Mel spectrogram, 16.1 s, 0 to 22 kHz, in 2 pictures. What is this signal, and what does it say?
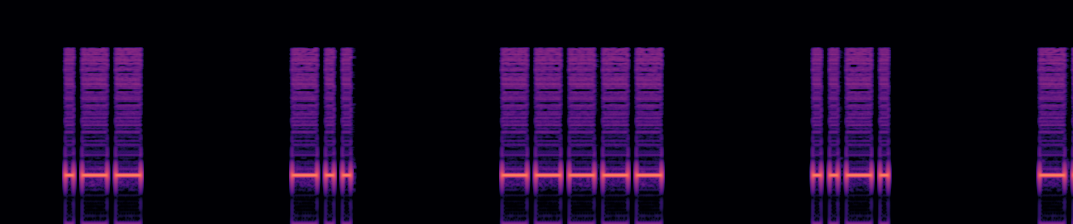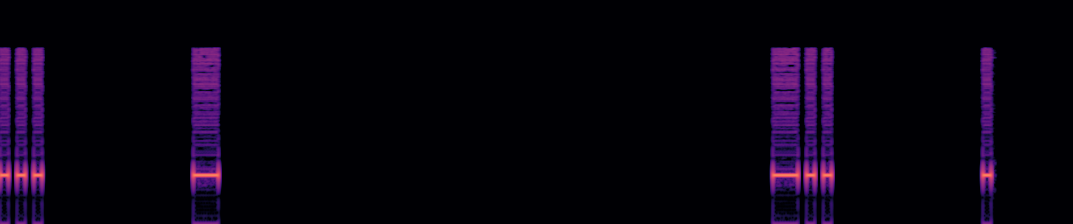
Morse code, heard as a keyed tone, about 19 wpm, spaced as for 7 wpm, 800 Hz. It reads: WD0FBT DE
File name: QSOs Spaced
